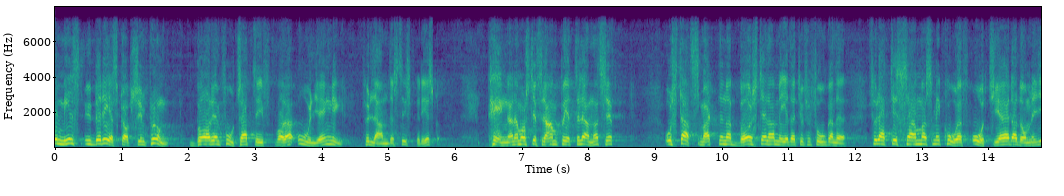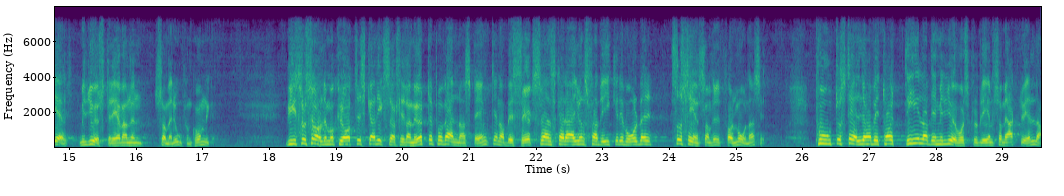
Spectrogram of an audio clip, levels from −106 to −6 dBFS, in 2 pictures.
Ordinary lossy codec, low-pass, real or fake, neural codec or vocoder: none; 7.2 kHz; fake; codec, 24 kHz, 6 kbps, HILCodec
